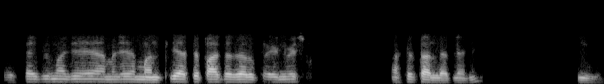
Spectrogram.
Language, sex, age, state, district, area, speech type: Marathi, male, 45-60, Maharashtra, Thane, rural, conversation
